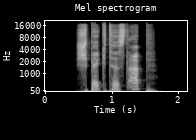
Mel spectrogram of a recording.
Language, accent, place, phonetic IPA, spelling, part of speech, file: German, Germany, Berlin, [ˌʃpɛktəst ˈap], specktest ab, verb, De-specktest ab.ogg
- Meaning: inflection of abspecken: 1. second-person singular preterite 2. second-person singular subjunctive II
